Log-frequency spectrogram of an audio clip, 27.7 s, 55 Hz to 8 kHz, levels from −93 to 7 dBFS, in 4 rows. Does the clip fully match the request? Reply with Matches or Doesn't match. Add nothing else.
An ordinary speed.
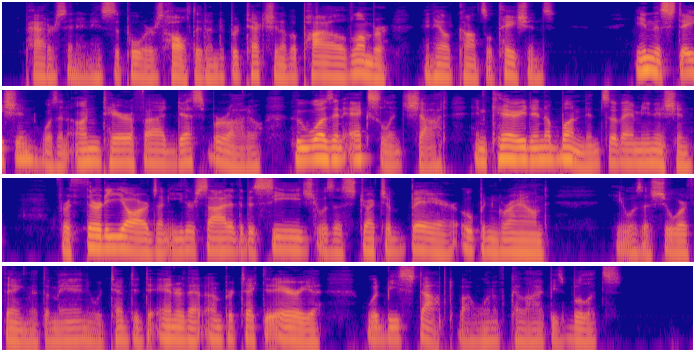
Matches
